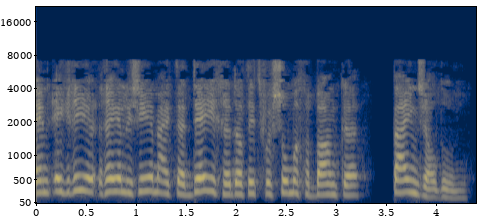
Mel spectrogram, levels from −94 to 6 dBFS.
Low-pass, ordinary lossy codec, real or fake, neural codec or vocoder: 7.2 kHz; MP3, 32 kbps; fake; codec, 16 kHz, 4.8 kbps, FACodec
